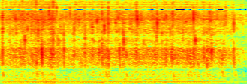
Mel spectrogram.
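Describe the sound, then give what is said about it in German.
Diced bacon frying in a pan over medium heat gives a steady, dense sizzle full of rapid crackles and small pops, fairly soft and unbroken throughout. “Nun musst du die Speckwürfel in eine Pfanne bei mittlerer Hitze anbraten,”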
